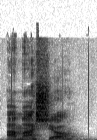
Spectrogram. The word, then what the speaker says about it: Amasho: It says Amasho. – Yeah. – Is that a good pronunciation? – It is, yeah.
